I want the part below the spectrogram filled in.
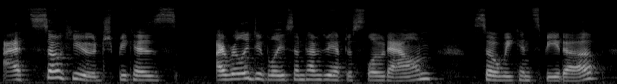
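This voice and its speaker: Woman podcast host, bright clear tone, animated and enthusiastic. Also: mid-range voice, moderate pace. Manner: animated, enthusiastic, jumps into excited quoted voices. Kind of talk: casual interview chat.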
